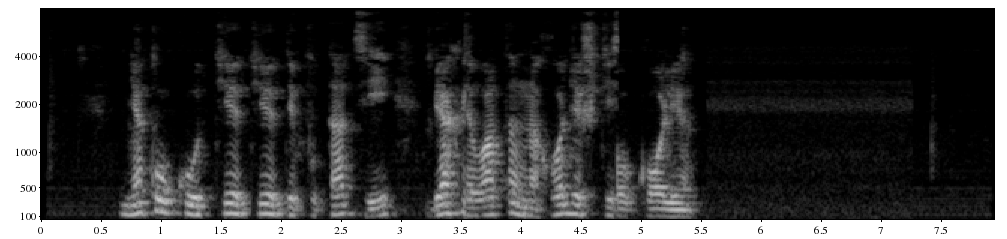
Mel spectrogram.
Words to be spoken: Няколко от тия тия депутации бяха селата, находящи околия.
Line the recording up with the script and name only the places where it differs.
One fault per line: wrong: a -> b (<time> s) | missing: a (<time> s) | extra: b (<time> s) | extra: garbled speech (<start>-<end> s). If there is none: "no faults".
no faults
